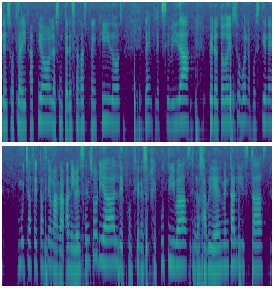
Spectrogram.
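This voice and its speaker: A woman's voice: medium pitch, a little mellow. A woman from Spain speaking to teachers in a conversational talk, often acting out quotes from children and restarting her sentences. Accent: Spanish.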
